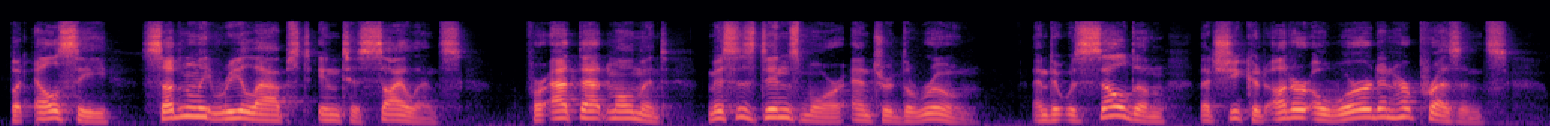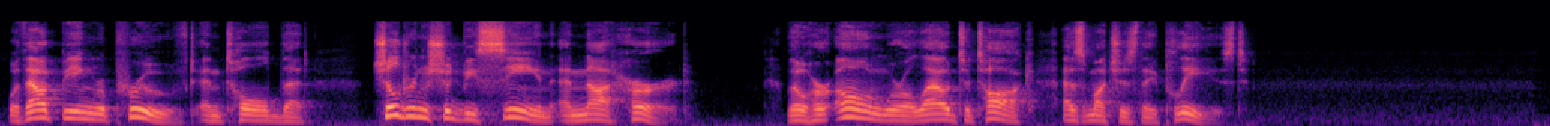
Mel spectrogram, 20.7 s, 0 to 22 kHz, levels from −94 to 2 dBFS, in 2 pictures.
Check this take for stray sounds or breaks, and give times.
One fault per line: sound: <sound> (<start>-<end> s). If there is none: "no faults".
no faults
